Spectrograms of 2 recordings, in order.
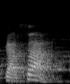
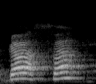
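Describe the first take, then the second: First: "casa" with the second syllable punched, like casá; stress on last syllable. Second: "Casa" with a long, punched first syllable; stress on first syllable. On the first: Teacher gives student the contrasting option, last syllable stressed. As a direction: throw the weight onto the end of "casa". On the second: Teacher makes student choose between two stresses, first syllable stressed. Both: Shown as a demonstration. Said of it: "¿Primera o segunda?".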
